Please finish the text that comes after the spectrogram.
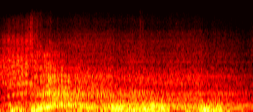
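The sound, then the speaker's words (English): A car engine cranks and fires into life, then revs several times in loud bursts of rising and falling pitch before settling into a steady idle. “I think we should end now with hearing the car start up.”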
